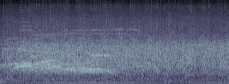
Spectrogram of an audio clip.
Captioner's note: applauding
